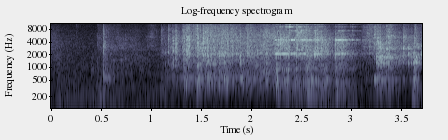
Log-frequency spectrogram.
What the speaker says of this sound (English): Put the ice in the glass.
